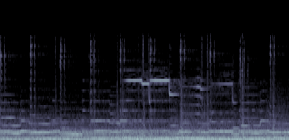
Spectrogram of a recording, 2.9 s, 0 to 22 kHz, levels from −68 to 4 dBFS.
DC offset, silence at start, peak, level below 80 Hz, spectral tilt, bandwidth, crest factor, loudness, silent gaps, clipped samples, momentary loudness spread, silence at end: under 0.1%; 0 s; -10 dBFS; -38 dBFS; -4.5 dB/octave; 17 kHz; 12 dB; -22 LUFS; none; under 0.1%; 2 LU; 0 s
